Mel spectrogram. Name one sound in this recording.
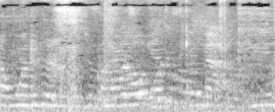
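A second girl laughs in the background.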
